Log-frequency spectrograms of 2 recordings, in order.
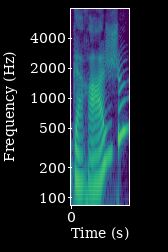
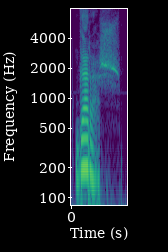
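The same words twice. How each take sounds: First: The word ends with a voiced zh sound. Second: The word ends with a voiceless sh sound. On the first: "En français, on dit le garage" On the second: "le son ch qui remplace le son j"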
